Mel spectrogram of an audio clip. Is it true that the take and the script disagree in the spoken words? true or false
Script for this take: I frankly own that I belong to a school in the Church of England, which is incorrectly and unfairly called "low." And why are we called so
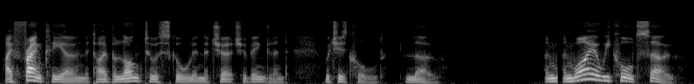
true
